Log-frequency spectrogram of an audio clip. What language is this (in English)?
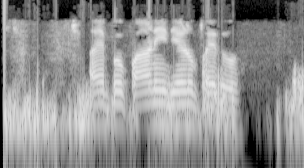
Sindhi Bhil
